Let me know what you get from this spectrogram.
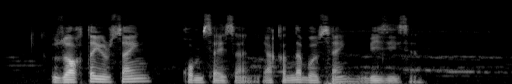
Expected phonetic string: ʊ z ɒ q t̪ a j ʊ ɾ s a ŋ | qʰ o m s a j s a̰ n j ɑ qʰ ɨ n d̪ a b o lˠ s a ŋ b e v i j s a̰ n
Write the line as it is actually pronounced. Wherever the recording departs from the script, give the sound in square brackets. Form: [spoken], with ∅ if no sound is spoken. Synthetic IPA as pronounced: ʊ z ɒ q t̪ a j ʊ ɾ s a ŋ | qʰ o m s a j s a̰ n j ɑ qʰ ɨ n d̪ a b o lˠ s a ŋ b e [z] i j s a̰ n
